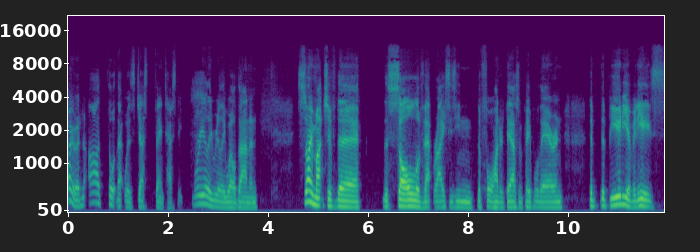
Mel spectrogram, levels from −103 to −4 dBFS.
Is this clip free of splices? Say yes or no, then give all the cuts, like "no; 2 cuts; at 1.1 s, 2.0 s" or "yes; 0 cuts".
yes; 0 cuts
